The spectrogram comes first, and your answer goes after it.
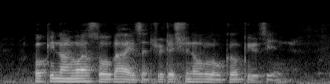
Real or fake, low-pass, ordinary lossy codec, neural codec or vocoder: fake; 7.2 kHz; none; codec, 16 kHz, 2 kbps, FreqCodec, larger model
